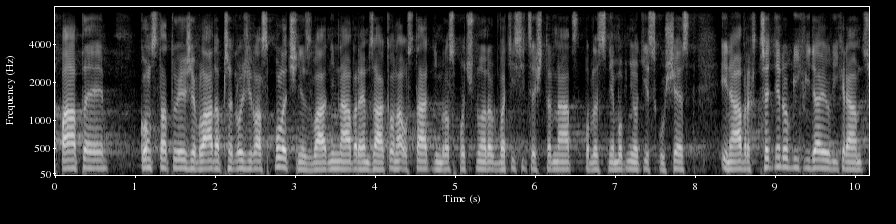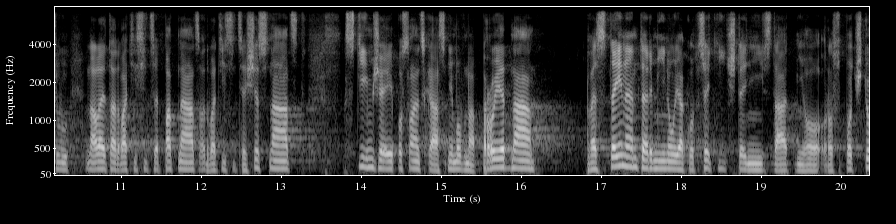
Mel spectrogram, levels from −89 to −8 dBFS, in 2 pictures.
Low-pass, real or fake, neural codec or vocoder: 7.2 kHz; fake; codec, 44.1 kHz, 7.8 kbps, DAC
